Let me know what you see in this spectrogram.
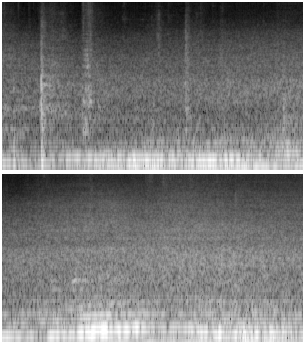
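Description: A car engine running, its low drone shifting up and down in pitch and getting louder about four and a half seconds in. Two sharp clicks sound about half a second and a second in.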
